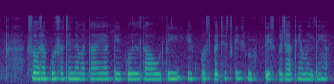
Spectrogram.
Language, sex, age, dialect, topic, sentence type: Hindi, female, 60-100, Awadhi Bundeli, agriculture, statement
